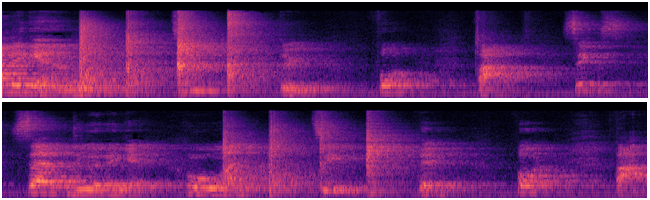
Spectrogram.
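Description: Hands clapping and tapping in a slow hand-jive rhythm, a sharp strike every half second to a second. A woman's voice vocalizes along with the moves between the strikes.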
